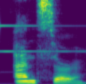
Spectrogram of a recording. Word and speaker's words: answer: Remember in this word the w is silent. Answer means to reply or to respond.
